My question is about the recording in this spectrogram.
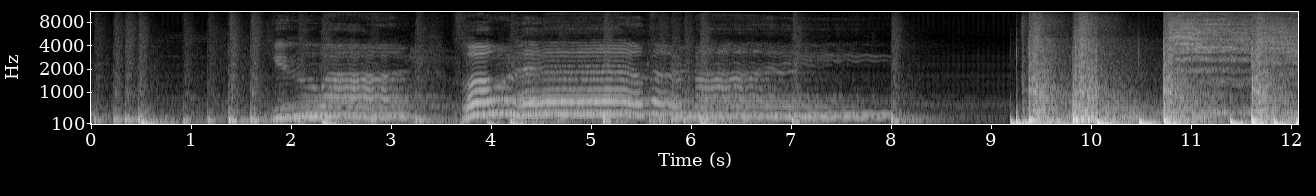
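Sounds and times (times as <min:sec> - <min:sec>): drums: 0:00.0 - 0:08.3, 0:09.2 - 0:12.0
vocalists singing held notes: 0:00.0 - 0:08.5
keyboards: 0:00.0 - 0:12.0.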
